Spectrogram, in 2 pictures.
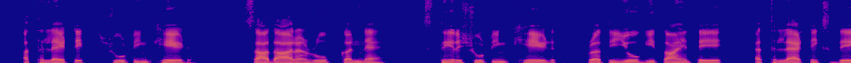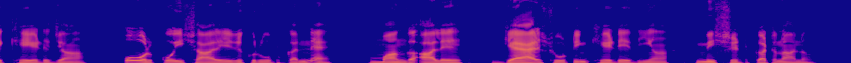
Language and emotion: Dogri, neutral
